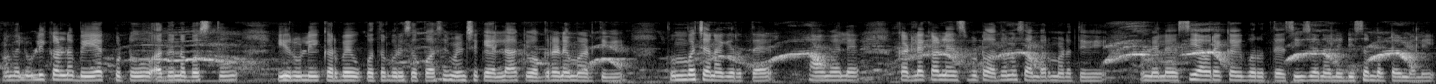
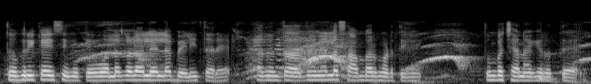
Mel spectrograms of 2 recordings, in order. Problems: background sounds at intervals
